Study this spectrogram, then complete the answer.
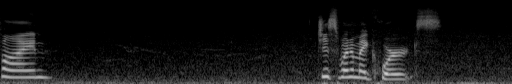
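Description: A young woman exclaims briefly into a close microphone, with animation.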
